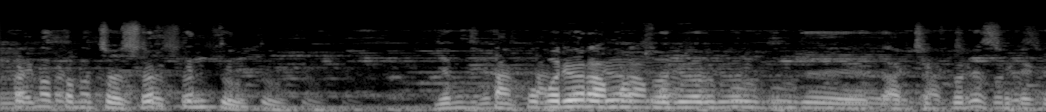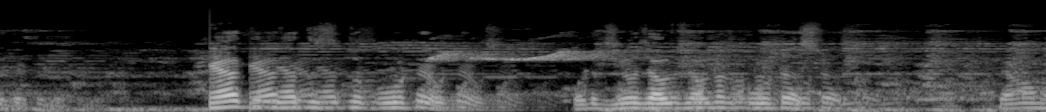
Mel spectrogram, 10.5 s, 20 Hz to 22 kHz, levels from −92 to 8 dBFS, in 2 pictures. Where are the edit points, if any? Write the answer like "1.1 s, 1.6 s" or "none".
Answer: 6.3 s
